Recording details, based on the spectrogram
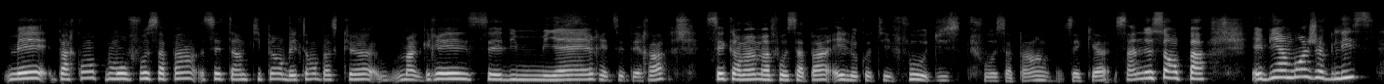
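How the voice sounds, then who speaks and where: Chatty woman, mellow voice. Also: on the high side, unhurried. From Belgium. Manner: chatty, addresses viewers directly with many fillers. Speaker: home-products sales adviser. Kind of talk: casual product presentation.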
